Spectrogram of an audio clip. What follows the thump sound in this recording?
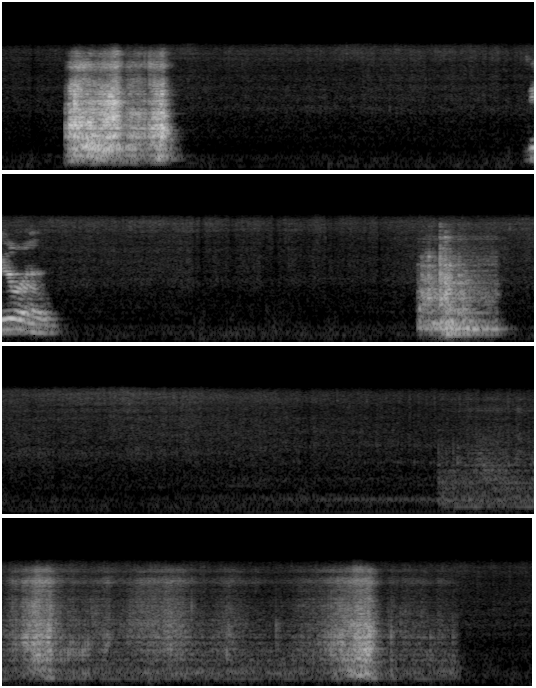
zipper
